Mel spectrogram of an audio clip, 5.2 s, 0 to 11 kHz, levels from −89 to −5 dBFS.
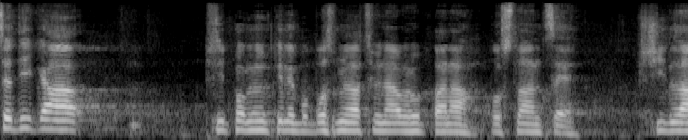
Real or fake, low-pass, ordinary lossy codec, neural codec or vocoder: fake; 9.9 kHz; AAC, 48 kbps; codec, 44.1 kHz, 2.6 kbps, SNAC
